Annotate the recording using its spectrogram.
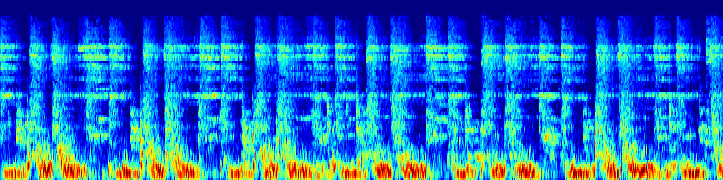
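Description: Several large double-headed barrel drums beaten with sticks, playing together in a steady, driving rhythm of deep strokes about twice a second.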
